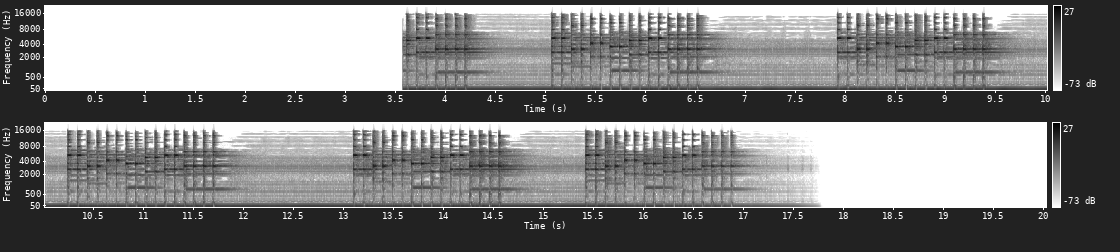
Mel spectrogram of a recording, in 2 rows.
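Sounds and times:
alarm clock beeping tune: 0:03.6 - 0:06.9, 0:07.9 - 0:12.1, 0:13.1 - 0:17.2
low steady hum: 0:03.6 - 0:17.7.

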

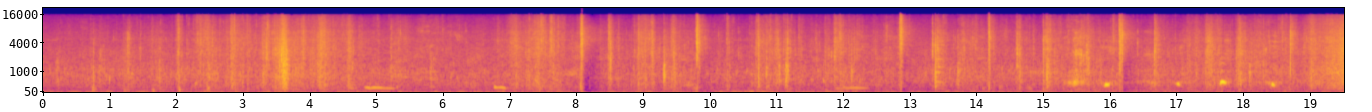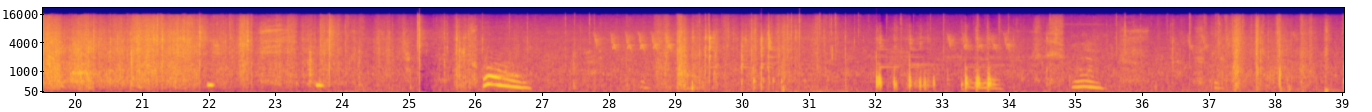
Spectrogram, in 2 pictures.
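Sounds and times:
rustling: 0:00.8 - 0:06.1, 0:06.8 - 0:34.9, 0:35.6 - 0:39.0
dry sticks snapping: 0:07.4 - 0:18.9, 0:20.0 - 0:22.8, 0:23.4 - 0:27.9, 0:28.8 - 0:34.0.

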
